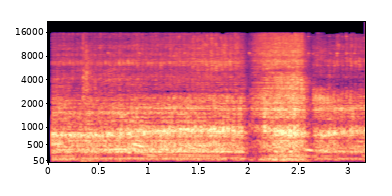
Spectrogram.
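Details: Bear, a pet dog in Ohio, USA, growls on May 18, 2021 while towelled dry after coming in from the rain. A steady rough rumble runs almost unbroken, dipping briefly near the two-second mark before resuming.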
